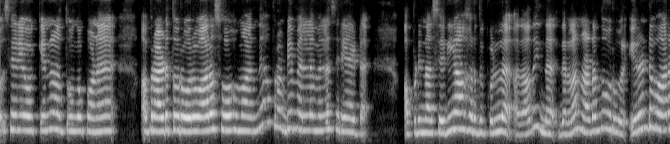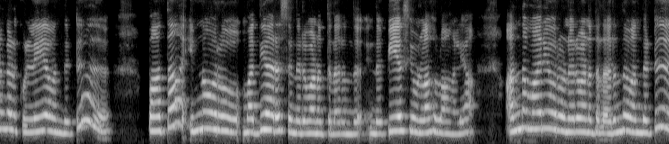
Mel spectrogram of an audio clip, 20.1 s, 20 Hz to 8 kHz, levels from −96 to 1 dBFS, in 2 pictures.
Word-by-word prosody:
சரி 315 -1 0
ஓகேன்னு 305 +2 -3
நான் 310 -1 -2
தூங்க 295 0 +1
போனேன். 290 +1 +1 0.5
அப்புறம் 295 0 +5
அடுத்த 310 +1 +3
ஒரு 300 - +5
1 295 - +6
வாரம் 325 +3 +5
சோகமா 310 0 +3
இருந்தேன். 365 +10 -6
அப்புறம் 405 -6 -5
அப்டியே 345 +2 -3
மெல்ல 315 0 -1
மெல்ல 310 +2 -1
சரியாயிட்டேன். 290 +1 -3 0.6
அப்டி 260 +3 -4
நான் 260 0 0
சரியாகறதுக்குள்ள 285 -2 +1 0.2
அதாவது, 235 +10 -3
இந்த 250 -3 -1 0.2
இதெல்லாம் 275 +8 -2
நடந்து 295 +5 -1
ஒரு 285 - -3 0.3
2 350 +5 0
வாரங்களுக்குள்ளயே 310 -3 -1
வந்துட்டு 250 - -4 1.0
பார்த்தா 300 +6 +2 0.3
இன்னொரு 330 0 +2 0.3
மத்திய 275 +5 +3
அரசு 300 -1 +1
நிறுவனத்தில 245 -1 -2
இருந்து 235 0 -4 0.2
இந்த 245 0 -2
பிஎஸ்யூனுலாம் 290 -2 +1
சொல்லுவாங்க 250 -3 -3
இல்லையா? 255 +3 -6 0.7
அந்த 335 +4 +1
மாரி 340 +1 +1
ஒரு 310 -2 +1
நிறுவனத்தில 275 -1 0
இருந்து 280 +4 0
வந்துட்டு 265 +7 -2
295 Hz, 130 wpm, -22 LUFS, 265-315 Hz, 1.0 s, 1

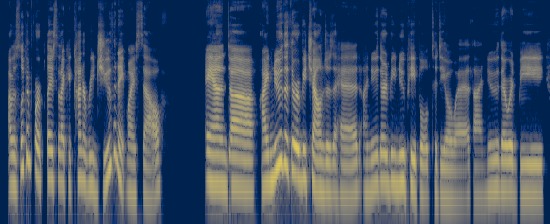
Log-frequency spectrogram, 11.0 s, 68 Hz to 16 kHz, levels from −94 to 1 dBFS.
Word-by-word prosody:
I 170 - -3
was 175 -2 -4
looking 310 +5 0
for 250 -8 0
a - - -4
place 200 -1 -2
that 190 - -3
I - - +1
could 175 -1 -11
kinda 200 -2 -1
rejuvenate 175 - -2
myself, 150 +2 -5 0.9
and, 180 -2 +4
uh, 165 -2 +6 0.2
I 175 +1 +3
knew 235 +11 +5
that 295 -3 +3
there 240 -2 +8
would 210 -2 +7
be 210 0 +1
challenges 155 -6 +1
ahead, 145 +1 -4
I 155 - -10
knew 170 +3 -5
there'd 185 -1 -1
be 185 0 -3
new 180 +1 0
people 155 -5 -2
to 145 - -9
deal 135 -1 -5
with, 125 +2 -7
I 135 0 -8
knew 155 +2 -6
there 155 -1 0
would 155 -1 0
be, 145 -1 -3
165 Hz, 195 wpm, -26 LUFS, 145-185 Hz, 0.9 s, there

